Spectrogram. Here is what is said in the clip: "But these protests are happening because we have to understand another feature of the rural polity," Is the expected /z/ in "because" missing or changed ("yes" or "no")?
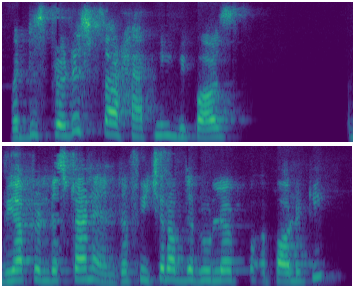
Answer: no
